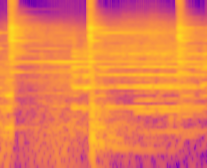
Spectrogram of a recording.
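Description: Brass band playing: trumpets and other brass hold sustained notes over a bass drum struck three times, a little under a second apart.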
